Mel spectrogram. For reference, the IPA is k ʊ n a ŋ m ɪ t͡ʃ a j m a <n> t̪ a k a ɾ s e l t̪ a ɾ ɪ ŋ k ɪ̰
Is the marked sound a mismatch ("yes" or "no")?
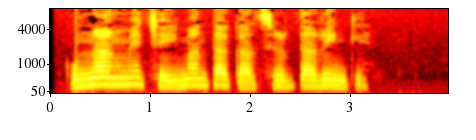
no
